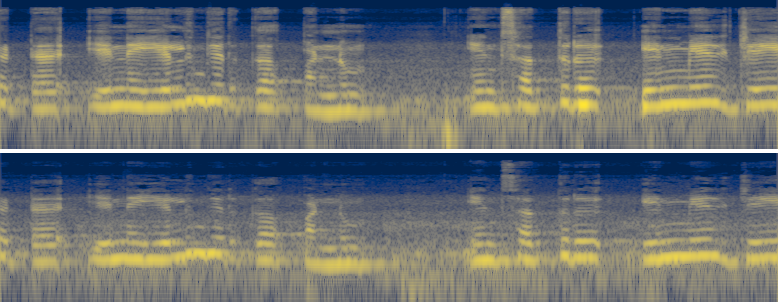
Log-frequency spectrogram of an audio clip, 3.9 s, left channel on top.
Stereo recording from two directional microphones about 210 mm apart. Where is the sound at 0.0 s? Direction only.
55° left (ahead or behind).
